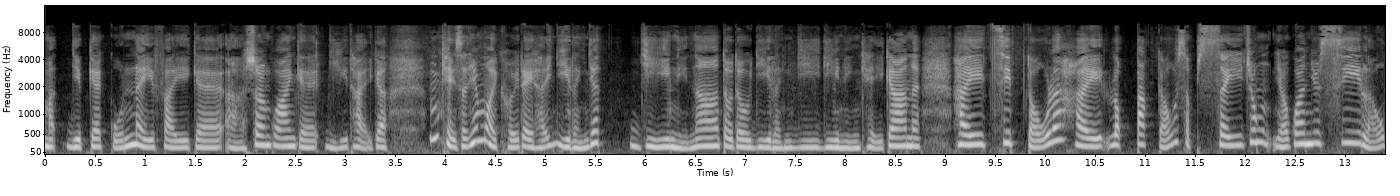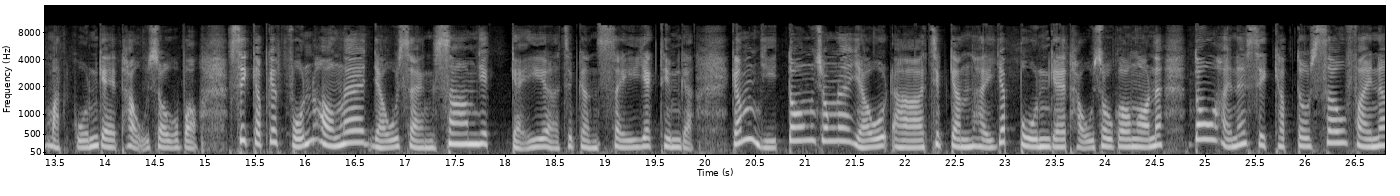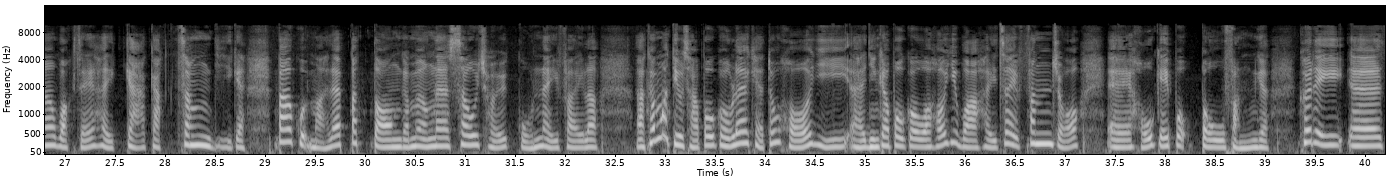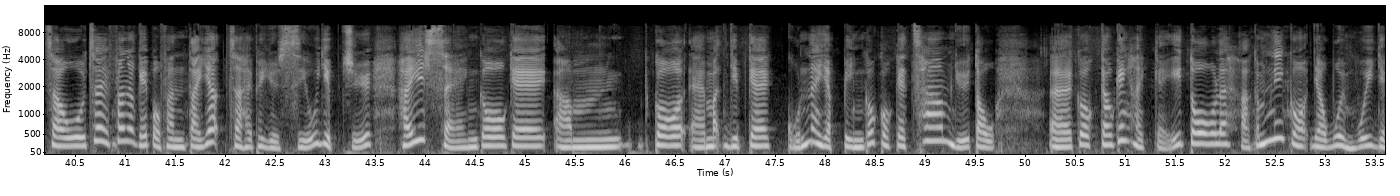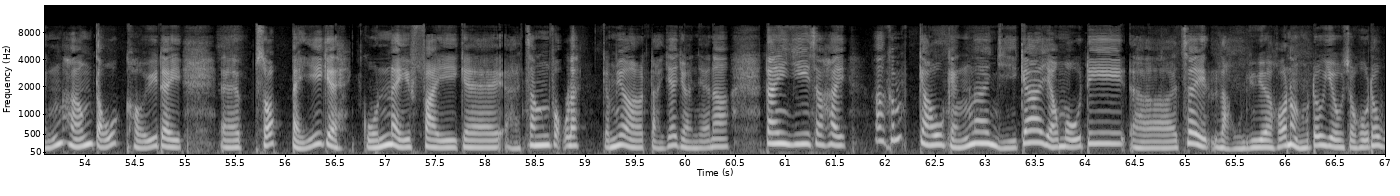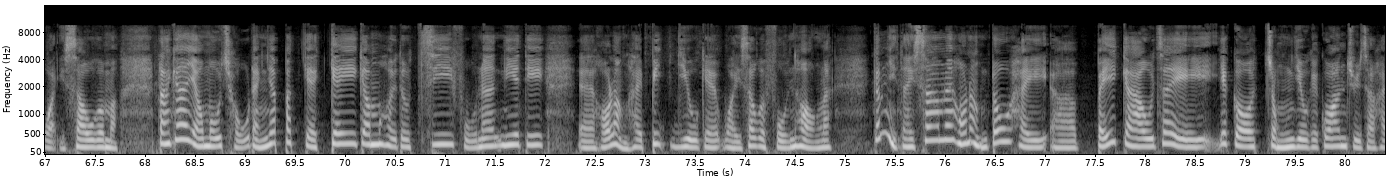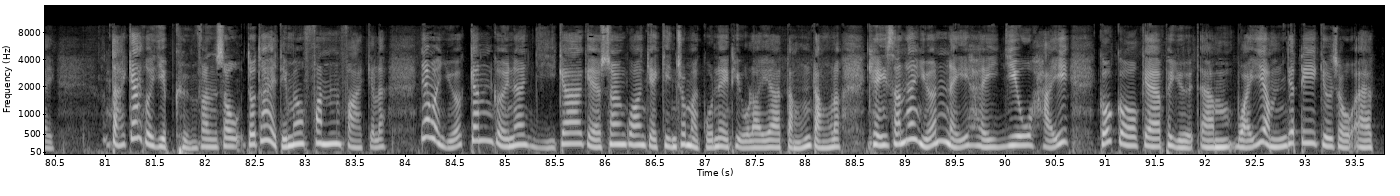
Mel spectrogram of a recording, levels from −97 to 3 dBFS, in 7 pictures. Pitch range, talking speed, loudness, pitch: 180-240 Hz, 260 characters per minute, -24 LUFS, 200 Hz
